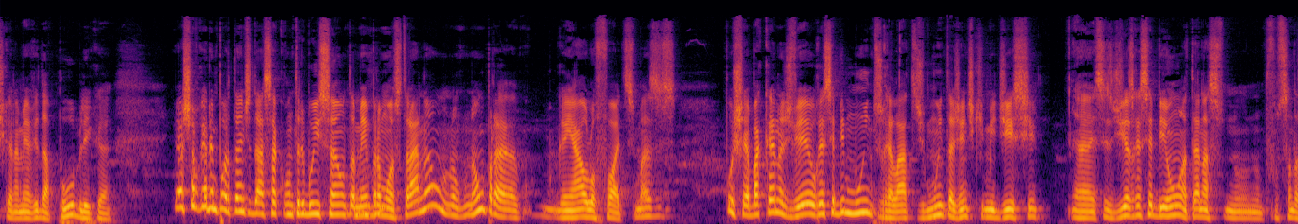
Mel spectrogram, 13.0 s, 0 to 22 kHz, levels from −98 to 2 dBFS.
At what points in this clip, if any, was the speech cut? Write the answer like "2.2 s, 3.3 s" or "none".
5.3 s, 10.5 s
